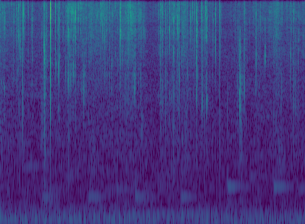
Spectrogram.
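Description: Water from a plastic watering can's rose spout pattering and dripping onto loose soil and tomato leaves, with soft background music.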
